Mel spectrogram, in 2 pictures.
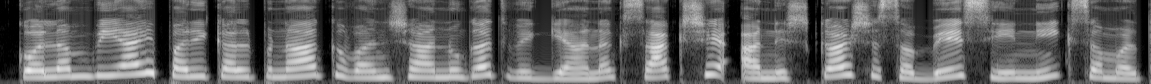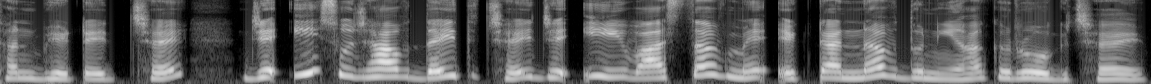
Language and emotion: Maithili, neutral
